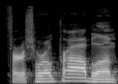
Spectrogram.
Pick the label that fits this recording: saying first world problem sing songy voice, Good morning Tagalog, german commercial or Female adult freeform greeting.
saying first world problem sing songy voice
